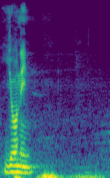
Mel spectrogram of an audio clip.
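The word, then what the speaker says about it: 四人: 4 people, does not have the n sound in it. For yon, it becomes yonin.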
